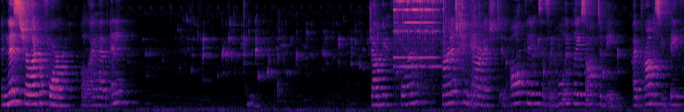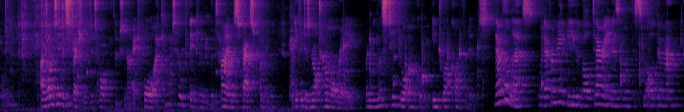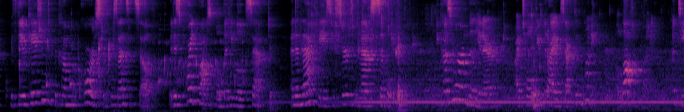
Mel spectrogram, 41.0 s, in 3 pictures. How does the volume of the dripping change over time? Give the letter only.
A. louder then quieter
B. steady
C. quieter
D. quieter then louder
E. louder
E.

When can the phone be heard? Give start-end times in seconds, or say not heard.
7.8-8.9.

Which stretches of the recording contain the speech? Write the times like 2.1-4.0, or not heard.
0.0-2.4, 7.4-35.5, 36.0-40.9.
